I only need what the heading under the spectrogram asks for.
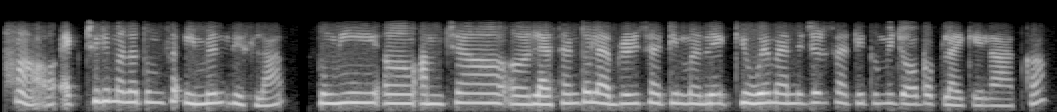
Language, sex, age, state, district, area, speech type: Marathi, female, 18-30, Maharashtra, Mumbai City, urban, conversation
